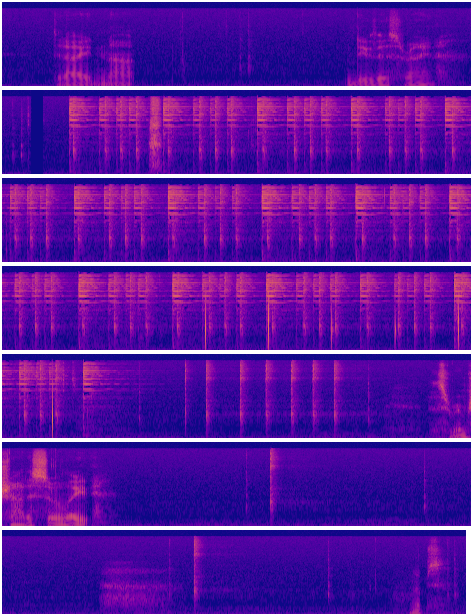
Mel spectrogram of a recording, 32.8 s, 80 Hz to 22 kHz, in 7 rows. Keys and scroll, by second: 5.1 space, 19.6 space.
